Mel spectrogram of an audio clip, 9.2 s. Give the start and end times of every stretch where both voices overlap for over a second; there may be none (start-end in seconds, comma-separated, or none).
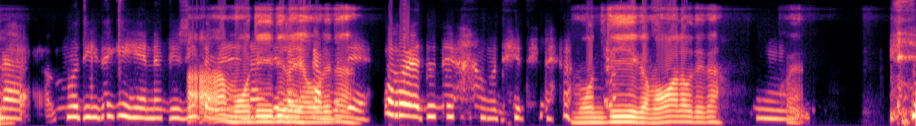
1.9-3.5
